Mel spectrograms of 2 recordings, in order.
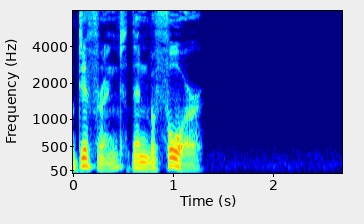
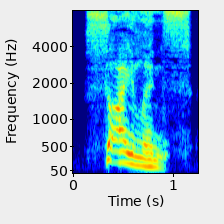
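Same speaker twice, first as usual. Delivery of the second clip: a higher, sharp cry of silence; roared command; 6 semitones higher than usual. A narrator's reading. Jin silencing the angel, roaring. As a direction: cut the angel off hard. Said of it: "Jin roared".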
